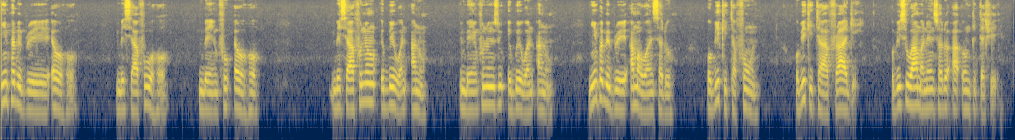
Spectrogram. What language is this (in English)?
Akan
